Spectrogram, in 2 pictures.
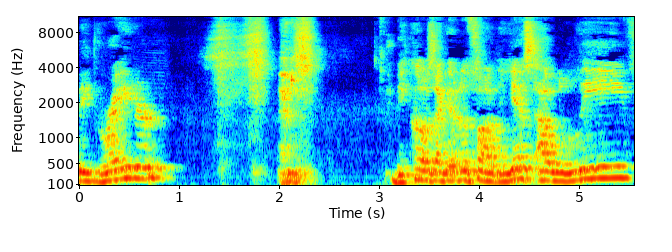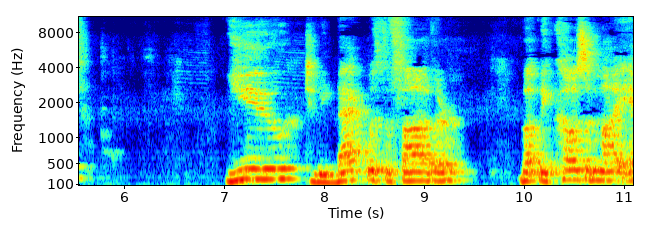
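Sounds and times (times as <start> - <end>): man breathing: 1.2 - 2.0, 9.6 - 10.0.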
